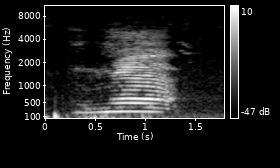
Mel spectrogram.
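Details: Freshly calved four-toothed Jersey Friesian cross cow with her female calf gives a single drawn-out moo of about one second, a steady low harmonic-rich tone swelling and fading, after a few soft low thumps.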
